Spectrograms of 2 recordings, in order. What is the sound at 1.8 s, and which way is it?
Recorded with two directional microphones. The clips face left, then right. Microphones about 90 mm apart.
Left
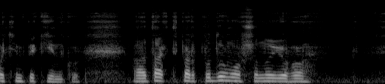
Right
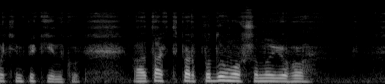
Speech, 25° right (ahead or behind).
